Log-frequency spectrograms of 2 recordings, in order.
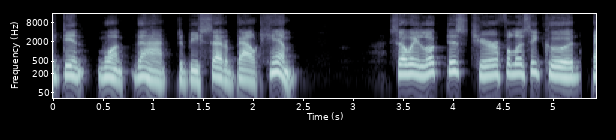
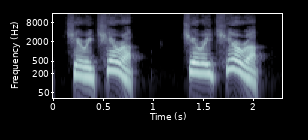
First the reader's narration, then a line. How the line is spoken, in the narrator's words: right merrily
